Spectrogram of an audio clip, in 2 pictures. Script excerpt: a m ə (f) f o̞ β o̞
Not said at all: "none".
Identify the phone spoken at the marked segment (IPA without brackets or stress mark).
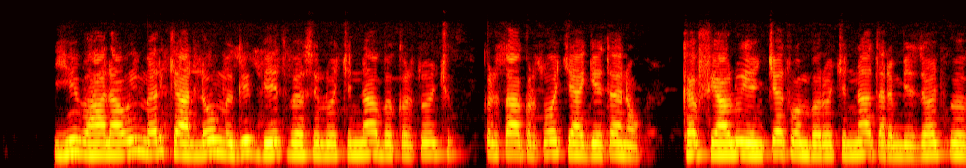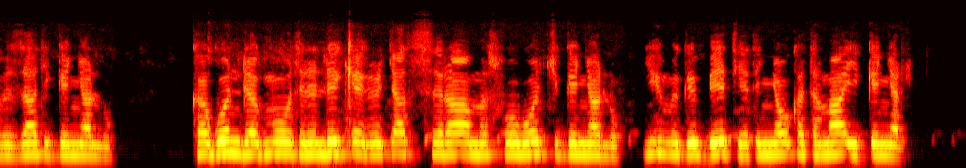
s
